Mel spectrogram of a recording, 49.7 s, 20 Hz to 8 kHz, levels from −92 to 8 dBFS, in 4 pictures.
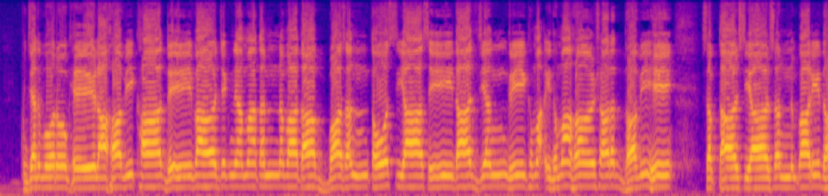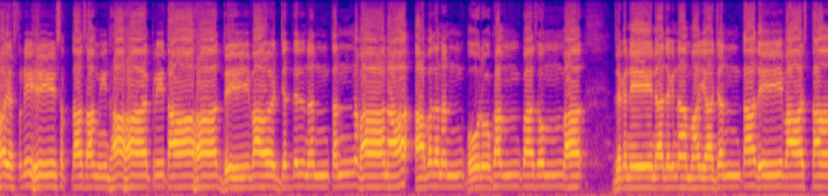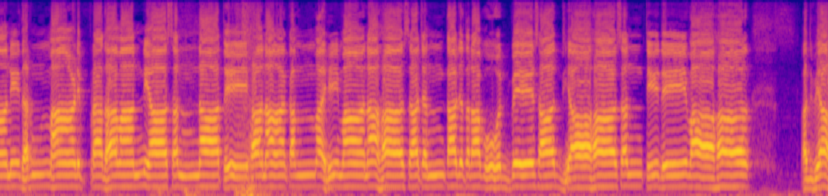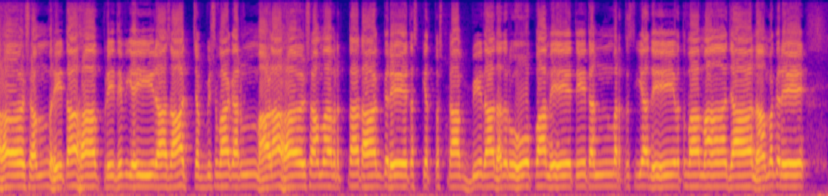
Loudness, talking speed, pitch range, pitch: -8 LUFS, 55 wpm, 165-175 Hz, 175 Hz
